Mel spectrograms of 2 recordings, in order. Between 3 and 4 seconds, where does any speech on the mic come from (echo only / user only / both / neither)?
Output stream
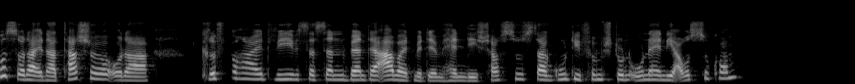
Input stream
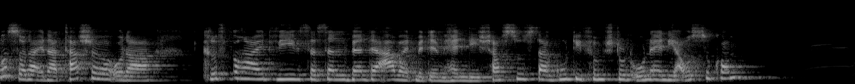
echo only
